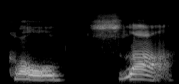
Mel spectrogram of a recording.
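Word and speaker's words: koolsla: such as coleslaw or coal slaw which is the way it's pronounced in dutch gold means cabbage slaw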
